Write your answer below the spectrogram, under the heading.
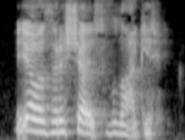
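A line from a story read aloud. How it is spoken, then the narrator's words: Through gritted teeth. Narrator (Russian): процедил через плечо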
